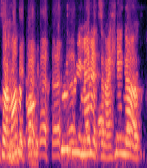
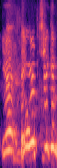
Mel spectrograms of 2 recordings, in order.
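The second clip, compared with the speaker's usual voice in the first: much higher squeaky voice; high pitch; 11 semitones higher than usual. Acted. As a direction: pitch it way up like the toy. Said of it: "the high pitch".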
